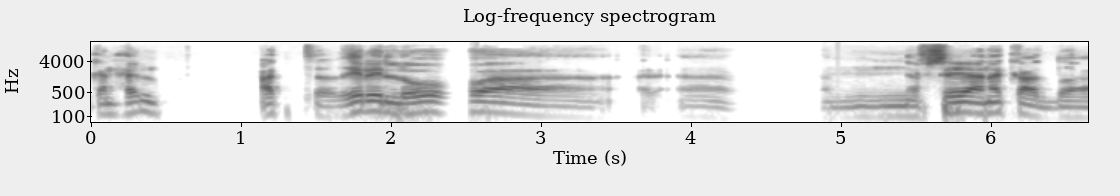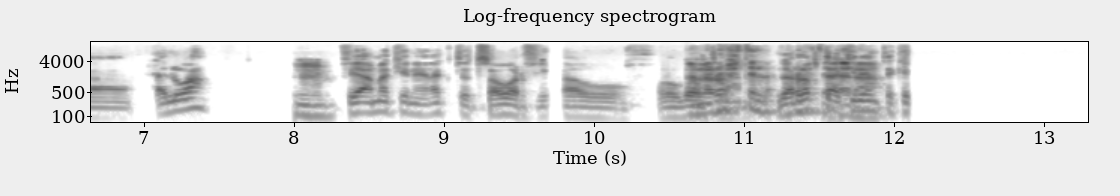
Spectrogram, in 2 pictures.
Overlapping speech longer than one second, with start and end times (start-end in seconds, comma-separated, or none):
10.6-12.0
